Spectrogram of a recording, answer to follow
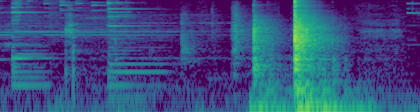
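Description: Louvered closet door swinging shut, with a low rumble as it moves and a single solid thunk about three seconds in. Light background music plays underneath.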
